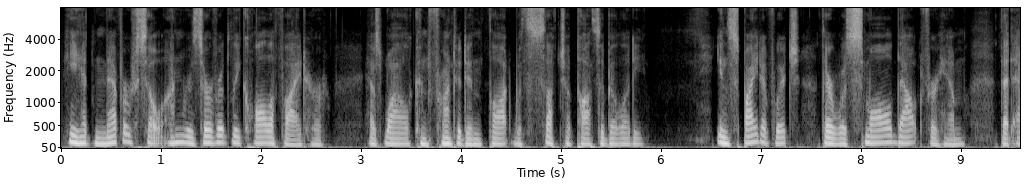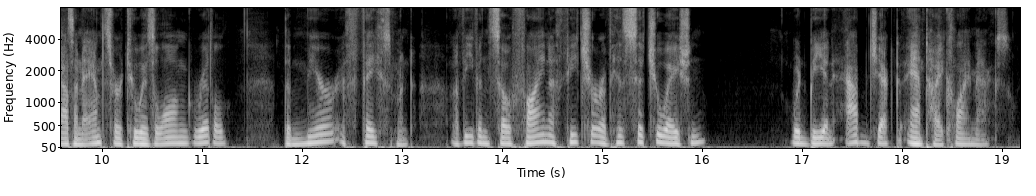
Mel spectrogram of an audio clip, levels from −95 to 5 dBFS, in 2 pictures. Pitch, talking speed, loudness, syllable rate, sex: 125 Hz, 160 wpm, -17 LUFS, 5.3 syllables/s, male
